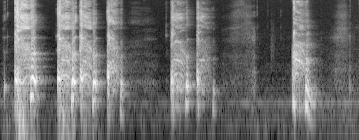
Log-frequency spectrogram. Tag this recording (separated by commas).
Respiratory sounds, Cough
